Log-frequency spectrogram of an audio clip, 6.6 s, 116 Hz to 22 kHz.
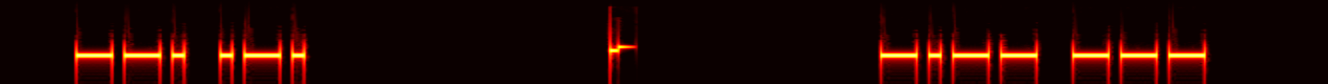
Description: Morse code, heard as a keyed tone, about 20 wpm, 700 Hz. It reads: G R Y O
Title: Top Two Letter Combinations in Words 20wpm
